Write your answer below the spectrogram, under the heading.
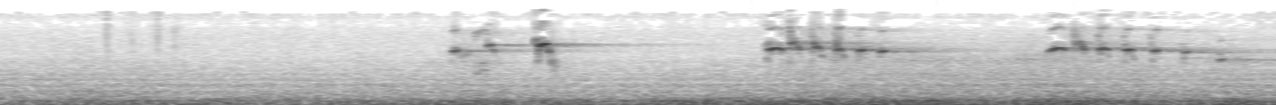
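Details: Bald eagles at a nest and territory on Hornby Island, one calling from the upper left: three bursts of high, thin piping notes, each a quick descending run of chirps, over a steady low rumble.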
